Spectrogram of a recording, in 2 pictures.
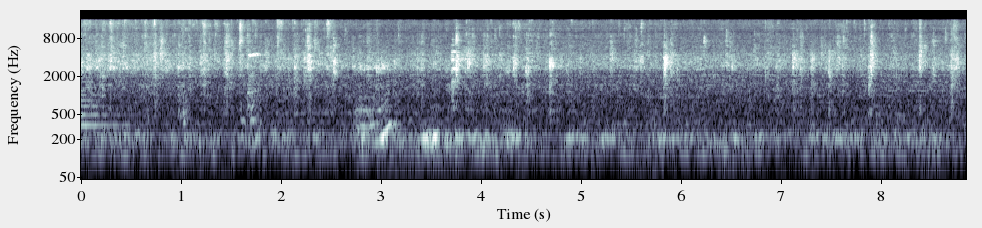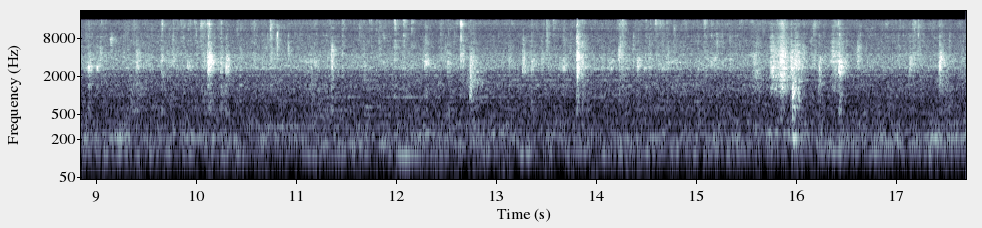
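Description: Fish cake and mushroom cake frying in sauce in a wok over a gas flame: a steady sizzle with scattered small pops and crackles, a few louder ones near the end.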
